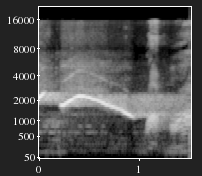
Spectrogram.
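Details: Thai common hill myna of the intermedia race gives a long whistle that rises, then slides slowly downward, followed by a brief rougher note in an echoing room.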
